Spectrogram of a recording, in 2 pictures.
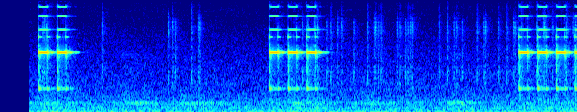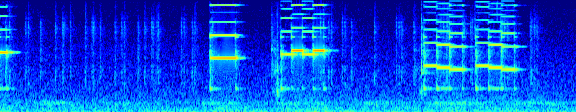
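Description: Flycolor ESC programming beeps sounded through the boat's brushless motor, stepping through the timing values: two short beeps, then three, then four, then one long beep, each group a few seconds apart. A quick run of changing tones follows the long beep, and near the end a falling series of tones signals the end of programming mode.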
